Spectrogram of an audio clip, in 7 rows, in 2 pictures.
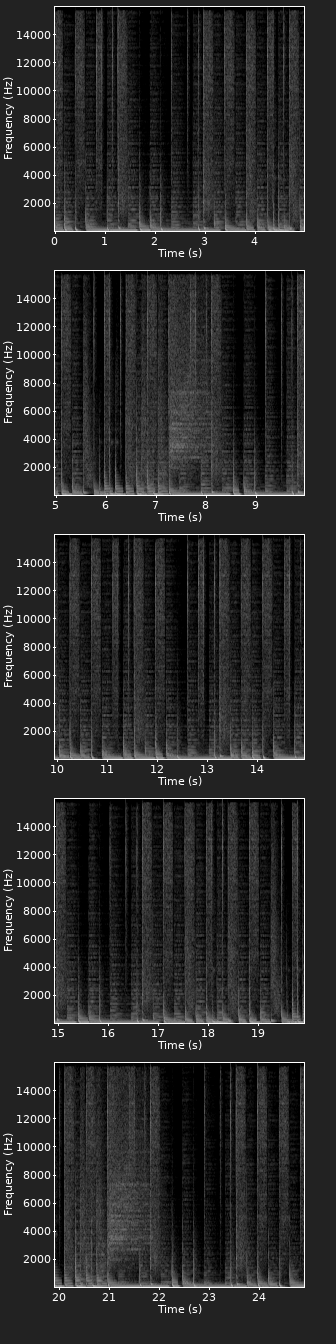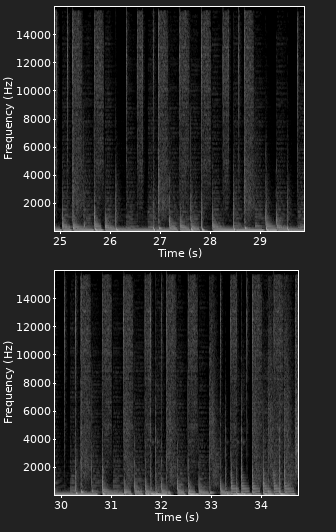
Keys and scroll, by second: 7.7 ctrl+t, 23.0 ctrl+t.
